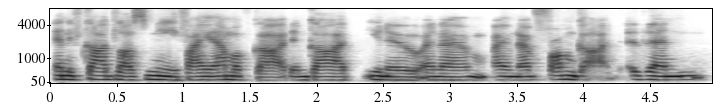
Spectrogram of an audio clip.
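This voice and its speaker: Low-pitched middle-aged woman, candid storyteller. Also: flat delivery, normal speed. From Philippines. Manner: candid, emphatic, often checks in with "right" and "you know". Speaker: podcast guest, trauma coach and spiritual medium. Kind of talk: casual personal storytelling in an interview.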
